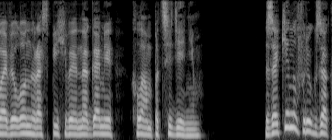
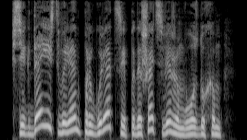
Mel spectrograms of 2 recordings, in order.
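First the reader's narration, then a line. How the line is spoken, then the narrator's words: Grumbling. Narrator (Russian): проворчал я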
